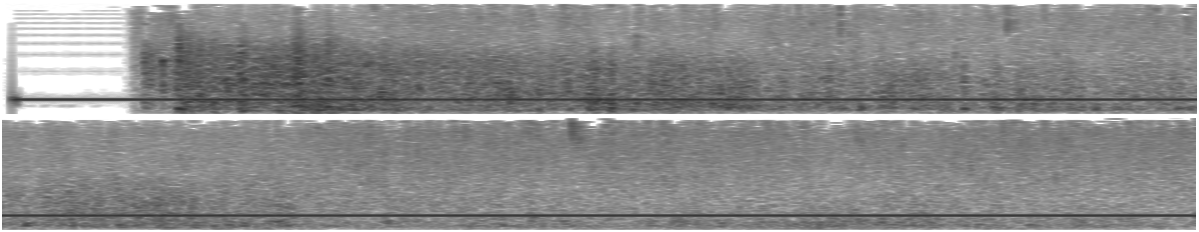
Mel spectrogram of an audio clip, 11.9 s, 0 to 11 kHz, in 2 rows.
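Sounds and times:
thunder clap: 0:00.7 - 0:11.6.

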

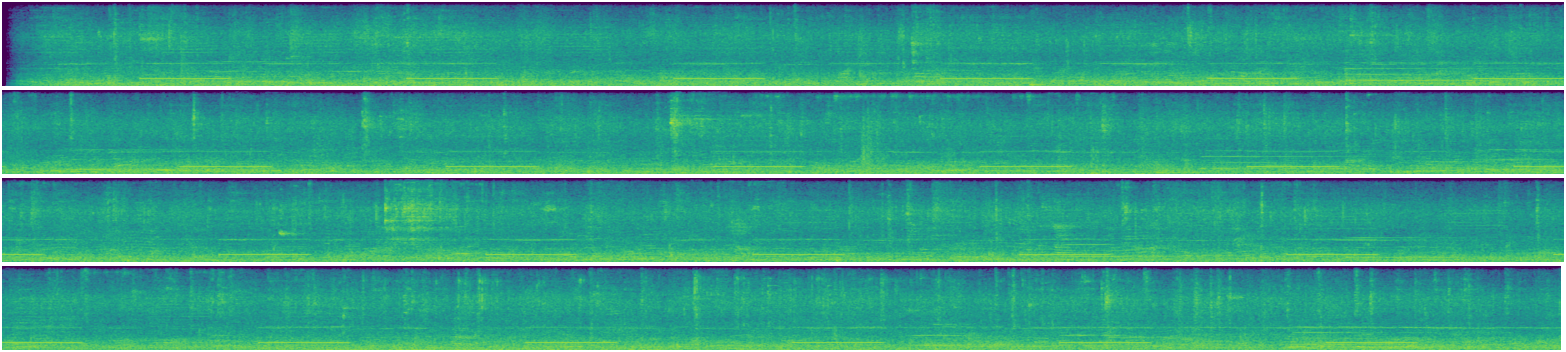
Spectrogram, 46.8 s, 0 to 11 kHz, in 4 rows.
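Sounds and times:
metro station ambience: 0:00.0 - 0:46.8.

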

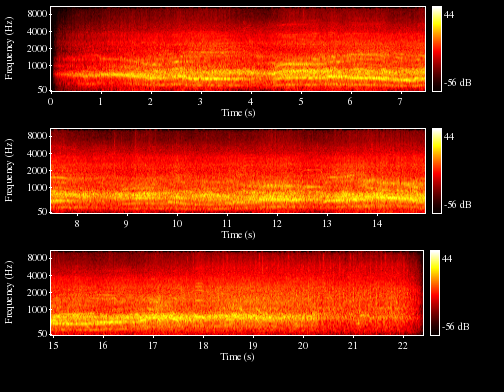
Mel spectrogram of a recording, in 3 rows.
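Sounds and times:
football fans chanting: 0:00.1 - 0:22.3.

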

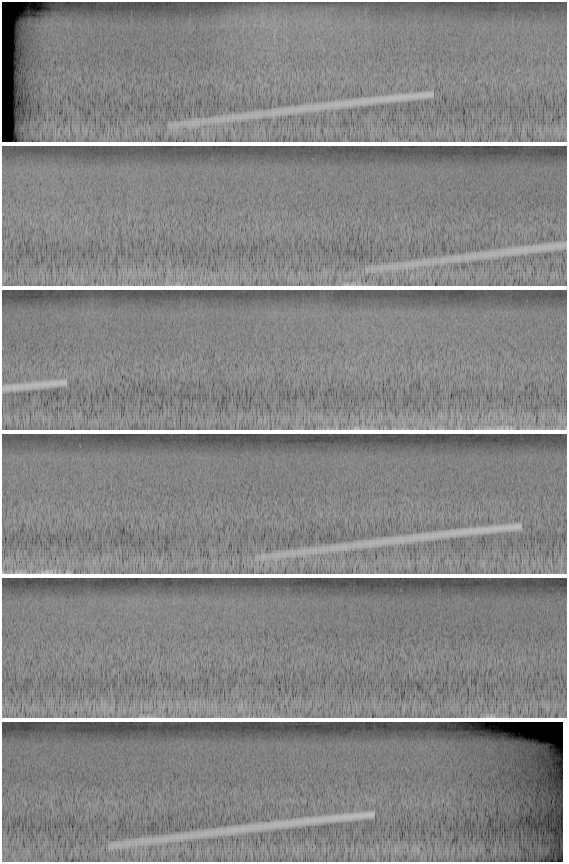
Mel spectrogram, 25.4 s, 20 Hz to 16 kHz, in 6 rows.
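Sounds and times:
sea waves: 0:00.2 - 0:24.9.

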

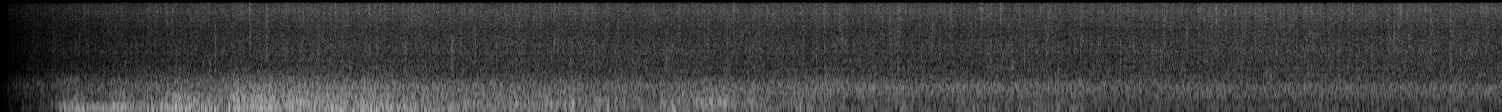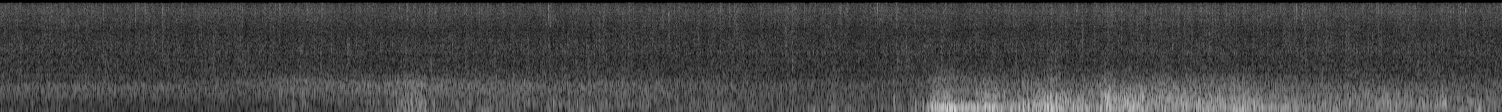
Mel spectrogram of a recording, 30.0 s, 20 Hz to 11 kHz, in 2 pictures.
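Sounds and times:
thunderstorm: 0:00.4 - 0:11.1, 0:17.8 - 0:30.0.

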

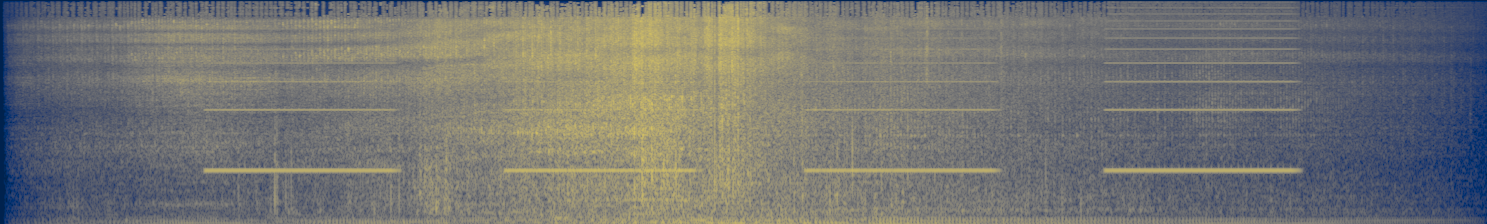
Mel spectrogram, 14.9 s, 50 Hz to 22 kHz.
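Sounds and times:
car turning in snow: 0:00.1 - 0:14.8.

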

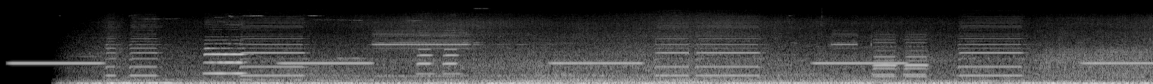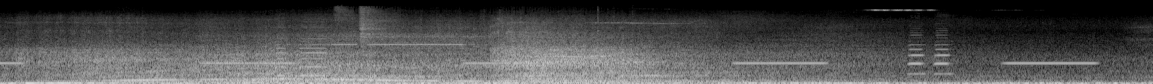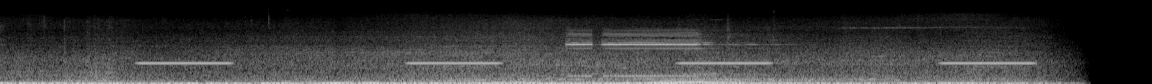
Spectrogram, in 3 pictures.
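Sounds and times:
traffic jam noise: 0:00.1 - 0:34.0.

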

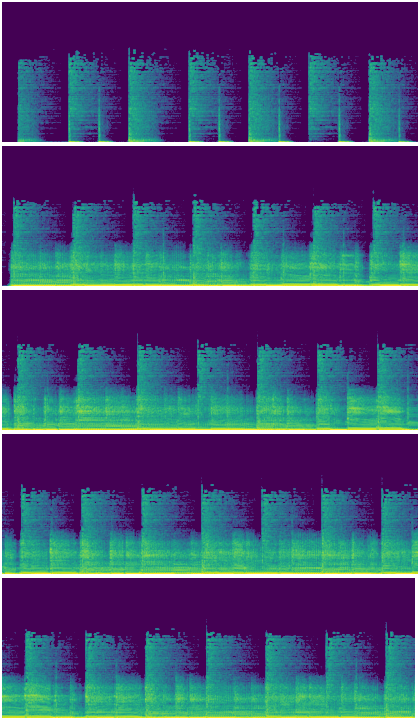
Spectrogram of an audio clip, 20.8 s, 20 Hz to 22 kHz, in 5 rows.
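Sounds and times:
distorted pentatonic lick in A minor: 0:04.2 - 0:20.7.

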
